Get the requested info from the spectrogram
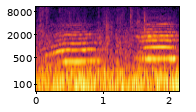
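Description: Two faint, high-pitched cries. The first glides up into a held note lasting about half a second. The second is shorter and a little higher, near the end.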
